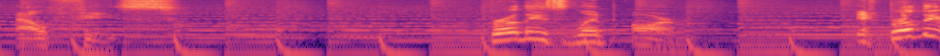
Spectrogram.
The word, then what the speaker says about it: Alphys: Alphys' name is pronounced, Toby Fox reveals that it's pronounced Alphys. I might have pronounced her name as Alphys before, but that's because that's how I've used it for a long time, and only recently has it been revealed to me that canonically it is pronounced as Alphys.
